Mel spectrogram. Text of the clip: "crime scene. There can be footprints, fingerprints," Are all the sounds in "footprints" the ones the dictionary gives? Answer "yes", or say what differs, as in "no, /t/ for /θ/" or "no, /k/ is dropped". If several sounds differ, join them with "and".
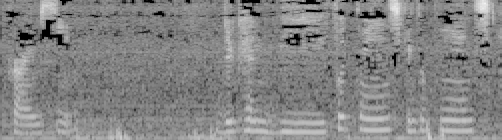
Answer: no, /l/ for /ɹ/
